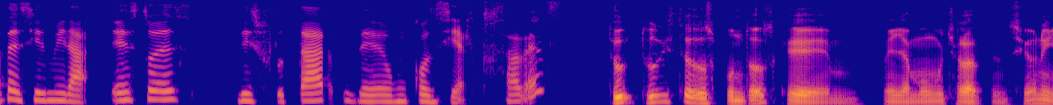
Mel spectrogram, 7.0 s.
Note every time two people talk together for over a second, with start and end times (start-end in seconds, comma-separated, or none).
none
